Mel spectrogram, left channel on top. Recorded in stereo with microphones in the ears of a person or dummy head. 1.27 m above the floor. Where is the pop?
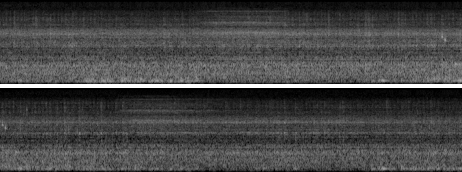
I don't hear a pop.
